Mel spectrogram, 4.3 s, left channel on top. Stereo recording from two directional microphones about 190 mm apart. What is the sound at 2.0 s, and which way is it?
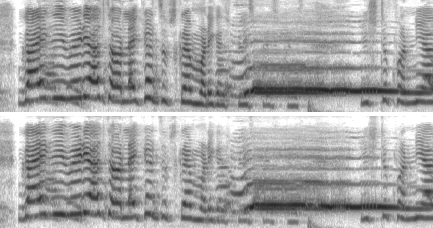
Speech, 30° left (ahead or behind).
